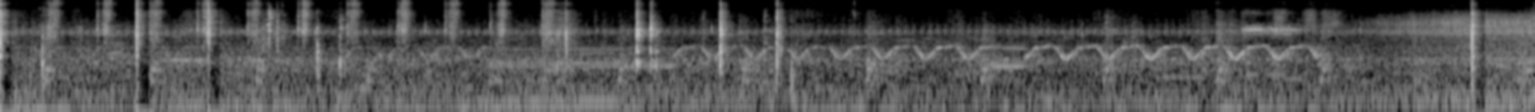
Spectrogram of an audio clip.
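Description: Heavy cleaver chopping goat meat and bone on a wooden block: sharp, irregular strikes, several a second, mostly in the first half. From about five seconds in, a fast-warbling siren sounds in the background for about four seconds.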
